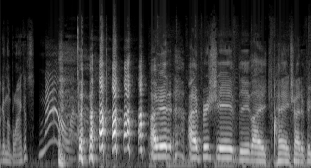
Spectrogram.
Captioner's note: laughs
